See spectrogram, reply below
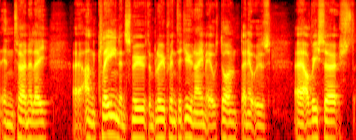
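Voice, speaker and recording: A man showing his custom motorbike in a casual vlog, speaking in a self-described monotone with many fillers and restarts. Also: on the low side.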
